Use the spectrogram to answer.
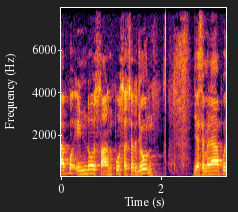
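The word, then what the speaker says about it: Tsangpo: सांगपो बताया था, T silent होता है इसलिए सांगपो कहते, तो इंडो सांगपो सचर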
